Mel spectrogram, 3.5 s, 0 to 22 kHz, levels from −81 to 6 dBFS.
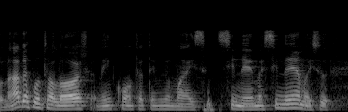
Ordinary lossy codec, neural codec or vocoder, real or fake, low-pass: none; none; real; 7.2 kHz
